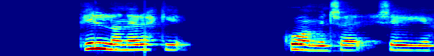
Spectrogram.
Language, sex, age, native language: Icelandic, male, 10, Icelandic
